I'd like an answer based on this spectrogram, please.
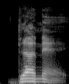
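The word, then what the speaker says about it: donner: and do that done done a remember that er at the end of the infinitive it's always pronounced a dune and what is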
